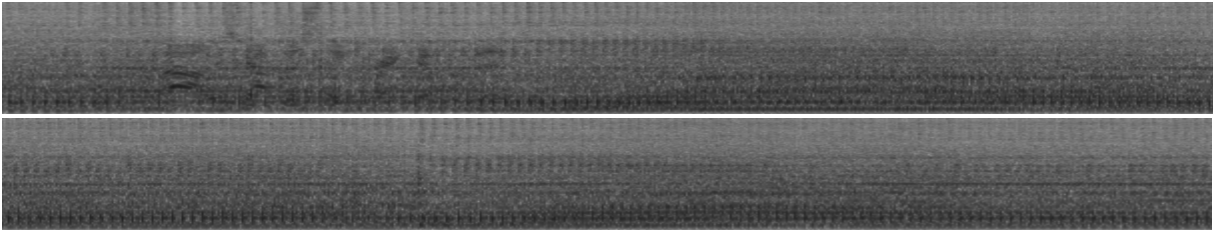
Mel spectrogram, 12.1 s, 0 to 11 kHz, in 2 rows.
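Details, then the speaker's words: 2007 Club Car Precedent gas golf cart after oil change and new fuel pump (fuel had been found in the oil): steady even putter with no misfires, running well; revs start and stop because the governor is out of adjustment. "okay so the cart runs it actually is running really good"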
